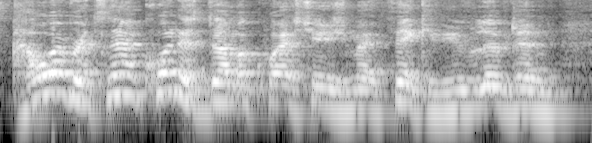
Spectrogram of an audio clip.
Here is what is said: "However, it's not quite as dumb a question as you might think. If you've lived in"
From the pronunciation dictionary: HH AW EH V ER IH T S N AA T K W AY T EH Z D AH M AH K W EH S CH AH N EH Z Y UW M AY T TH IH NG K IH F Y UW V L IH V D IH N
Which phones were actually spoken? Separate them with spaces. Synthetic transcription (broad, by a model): HH AW EH V ER IH T S N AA T K W AY T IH Z D AH M AH K W EH S CH AH N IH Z Y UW M AY T TH IH NG K IH F Y UW V L IH V D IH N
